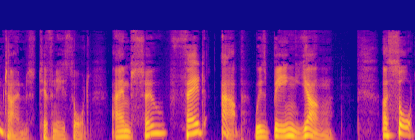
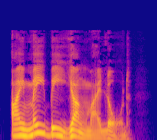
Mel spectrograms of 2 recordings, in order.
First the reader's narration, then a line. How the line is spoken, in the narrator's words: she said firmly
